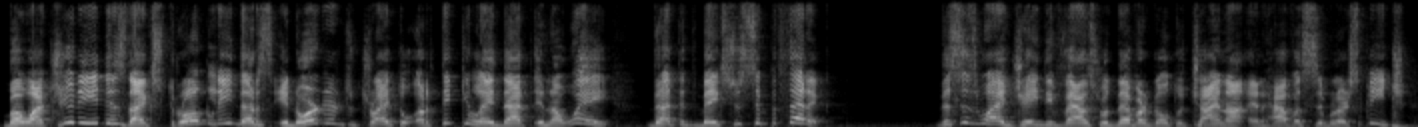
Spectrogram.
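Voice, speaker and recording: A man's voice: extremely high pitch, pushed and bright. A man from Eastern Europe with a Romanian accent and a blunt, ranting manner, swearing freely in an opinion commentary vlog. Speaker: political commentator.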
